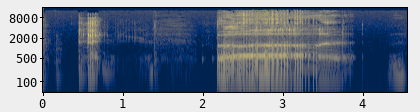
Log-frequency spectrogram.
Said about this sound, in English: I'm going to use my burping horn. Okay. One sec. Hold up. I got to build up a good one.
